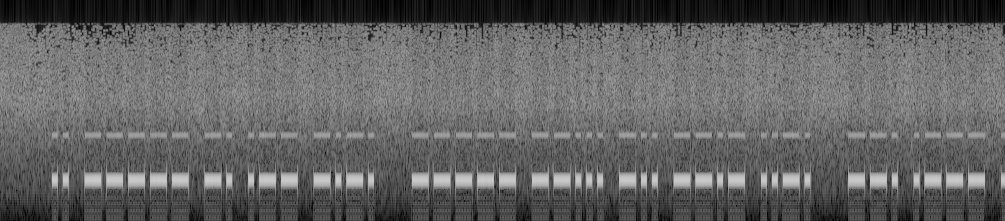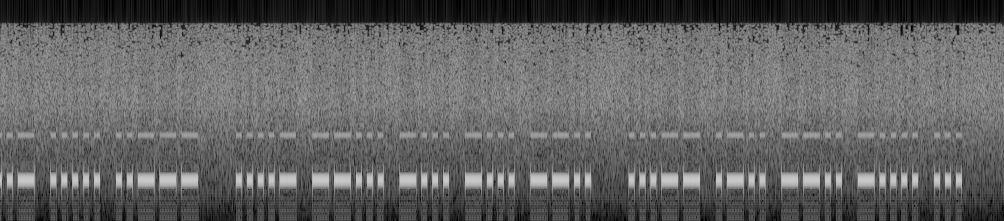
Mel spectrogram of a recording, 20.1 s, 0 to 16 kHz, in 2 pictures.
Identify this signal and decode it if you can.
Morse code, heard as a keyed tone, machine-sent, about 22 wpm, 570 Hz. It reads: I0NWC 07DQF GJU52 47BBZ 3LZ6S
